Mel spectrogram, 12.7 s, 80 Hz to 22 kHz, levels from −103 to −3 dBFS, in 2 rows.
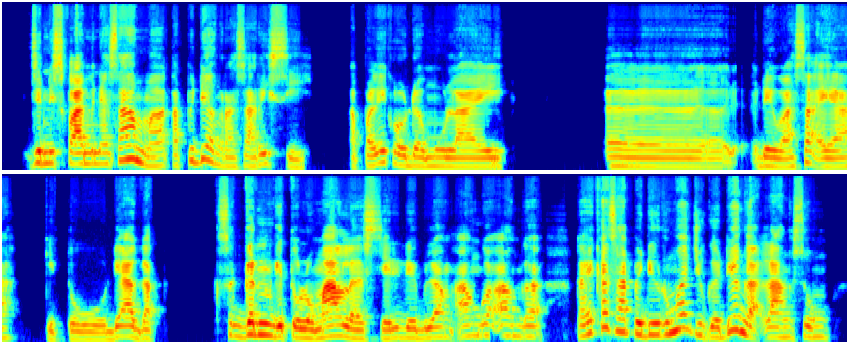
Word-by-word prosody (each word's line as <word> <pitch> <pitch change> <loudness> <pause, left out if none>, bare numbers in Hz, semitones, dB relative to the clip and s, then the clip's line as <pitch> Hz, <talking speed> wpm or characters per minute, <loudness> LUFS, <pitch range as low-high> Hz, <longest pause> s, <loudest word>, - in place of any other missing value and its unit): jenis 225 -9 0
kelaminnya 210 0 +6
sama, 240 - +2
tapi 180 +7 -6
dia 280 -3 -1
ngerasa 165 -3 -5
risih, 155 -8 -6 0.3
apalagi 180 +5 -3
kalau 185 -3 -3
udah 170 -2 -5
mulai, 155 -1 -2 0.8
eee, 155 -2 -6
dewasa 155 -3 -1
ya, 160 +2 -2 0.3
gitu. 140 -1 -8
Dia 195 +4 +3
agak - - -3 0.4
segan 225 +2 +4
gitu 195 -2 +2
loh, 165 - +2
males, 180 -4 +7
jadi 160 +3 -3
dia 170 -1 -3
bilang 180 +2 -3
"ah - - 0
nggak 215 +1 -7
ah 215 - +1
nggak" 190 0 -4 0.2
tapi 220 +5 -1
kan 365 - +2
sampai 275 -4 +3
di 230 - +2
rumah 280 +10 +1
juga 185 -6 -5
dia 305 -1 +1
nggak 255 - +1
langsung 185 0 -1
180 Hz, 175 wpm, -23 LUFS, 155-210 Hz, 0.8 s, males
